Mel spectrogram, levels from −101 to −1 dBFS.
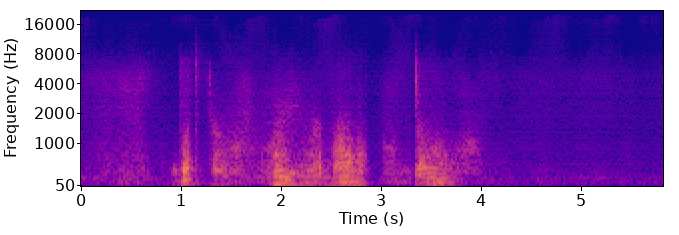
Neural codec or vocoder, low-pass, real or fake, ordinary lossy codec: codec, 44.1 kHz, 0.9 kbps, DAC; none; fake; none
